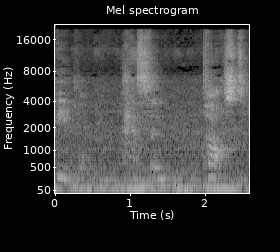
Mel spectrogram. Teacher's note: the three sounds they are aspirated when they are stressed and also at the initial position · In words like people, person, past, it's aspirated.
